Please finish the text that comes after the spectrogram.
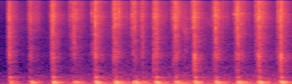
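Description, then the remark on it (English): Mock typing: a quick, steady run of about fourteen dull, thumpy taps at an even pace, heard alone with no talking. “Was that your mock typing?”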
